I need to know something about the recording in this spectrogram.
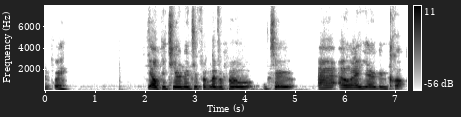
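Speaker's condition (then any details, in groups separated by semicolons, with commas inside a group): Cerebral palsy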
